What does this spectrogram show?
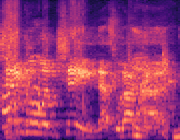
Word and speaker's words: Django: You know, it's Django Unchained. That's what I got. Man. I got the But look though, The D is silent.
